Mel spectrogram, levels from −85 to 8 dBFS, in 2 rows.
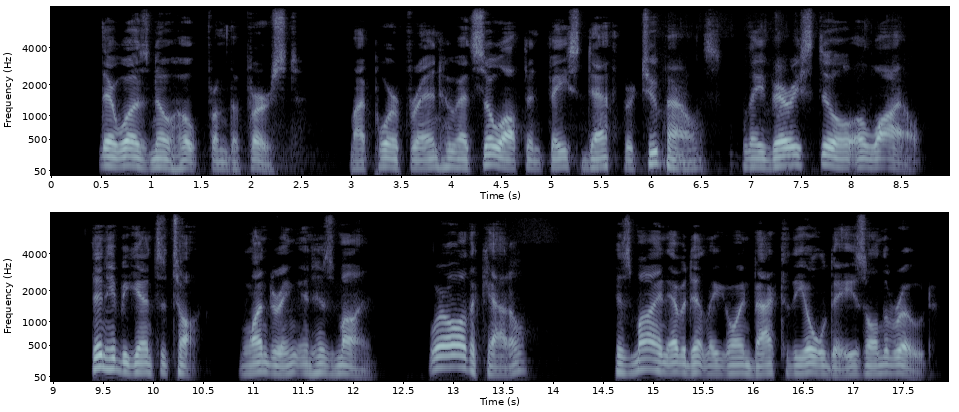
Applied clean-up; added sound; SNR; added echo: neural mask model DeepFilterNet 3.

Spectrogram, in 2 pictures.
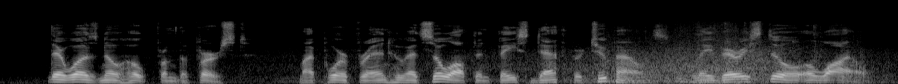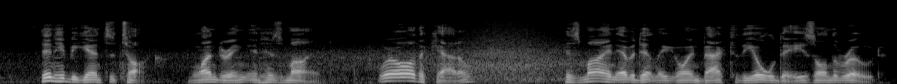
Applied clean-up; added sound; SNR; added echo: none; Car passing by; 17 dB; none.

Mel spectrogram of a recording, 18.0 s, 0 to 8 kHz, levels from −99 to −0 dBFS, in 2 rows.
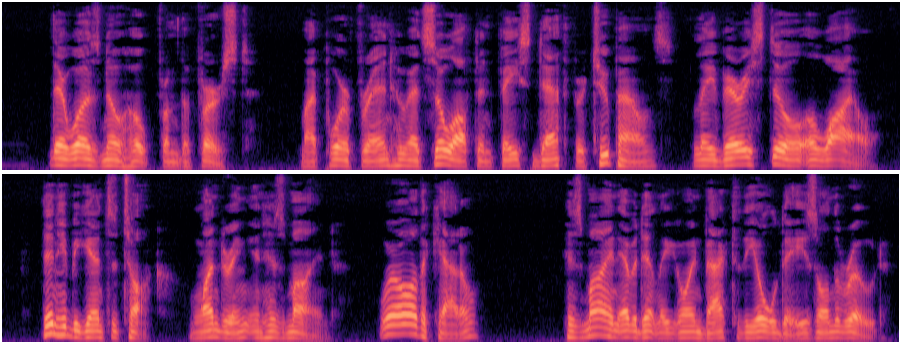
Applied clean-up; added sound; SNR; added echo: none; none; none; none.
